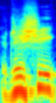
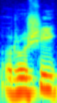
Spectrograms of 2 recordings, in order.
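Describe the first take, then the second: First: The first syllable is said like 'ri'. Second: The first syllable is said like 'ru'. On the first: This is how it is said in central and northern India. "हमारे यहाँ मध्य क्षेत्र में और उत्तर क्षेत्र में ऋषि कहते हैं" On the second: This is how it is said in Maharashtra. "Maharashtra में रा में ऊ लगा करके जो बनता है उसके अनुसार ऋषि कहते हैं"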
